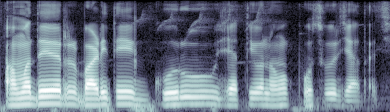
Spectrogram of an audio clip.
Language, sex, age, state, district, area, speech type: Bengali, male, 18-30, West Bengal, Bankura, rural, spontaneous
